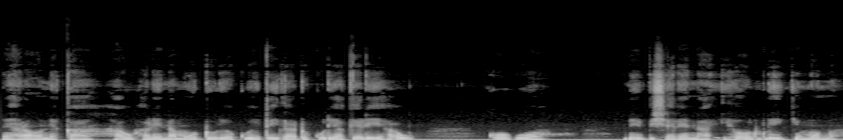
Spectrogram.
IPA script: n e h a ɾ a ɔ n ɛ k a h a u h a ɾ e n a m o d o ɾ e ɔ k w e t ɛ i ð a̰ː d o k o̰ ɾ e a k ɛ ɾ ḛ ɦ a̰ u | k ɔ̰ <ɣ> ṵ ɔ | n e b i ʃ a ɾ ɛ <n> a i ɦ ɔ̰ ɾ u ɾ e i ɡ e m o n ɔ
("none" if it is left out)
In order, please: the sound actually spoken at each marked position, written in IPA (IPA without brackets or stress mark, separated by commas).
ɣ, n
